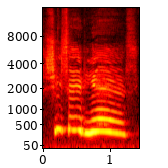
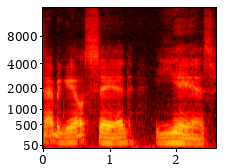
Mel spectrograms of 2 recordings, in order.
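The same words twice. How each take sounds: First: High, slow, thrilled cry of yes; delighted repeat. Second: Said in the usual way. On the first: Shown as a demonstration. Teller cheering that Abigail agreed to marry David, squealing with delight. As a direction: stretch it out with glee, much higher.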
